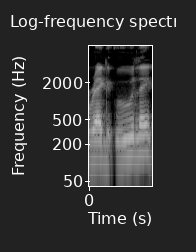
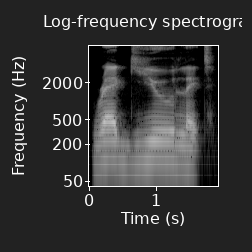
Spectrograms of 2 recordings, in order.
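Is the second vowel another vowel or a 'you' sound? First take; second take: another vowel; 'you' sound. First: The second vowel is not a 'you' sound. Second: The second vowel sounds like 'you'. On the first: The speaker calls it wrong. "it's not regulate" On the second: The speaker calls it right. "that U says uh, its name in the English alphabet, U"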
